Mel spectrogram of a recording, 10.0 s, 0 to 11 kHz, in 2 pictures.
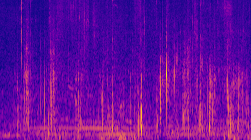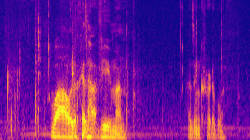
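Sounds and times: footsteps on gravel: 0:00.2 - 0:07.9.

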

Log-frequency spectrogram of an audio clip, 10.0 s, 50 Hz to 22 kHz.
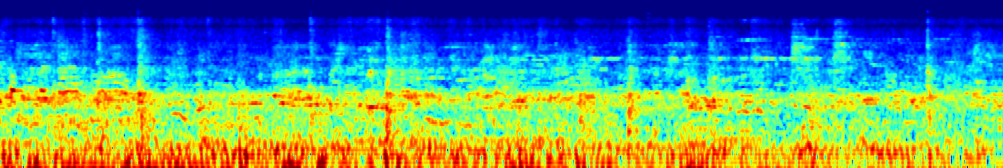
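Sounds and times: vendors and shoppers talking: 0:00.0 - 0:10.0.

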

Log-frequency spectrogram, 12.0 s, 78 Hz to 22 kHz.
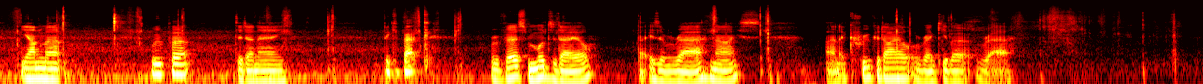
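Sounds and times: cards rustling: 0:00.0 - 0:05.7, 0:06.3 - 0:12.0
cards light ticks: 0:00.4 - 0:01.9, 0:02.8 - 0:03.5.

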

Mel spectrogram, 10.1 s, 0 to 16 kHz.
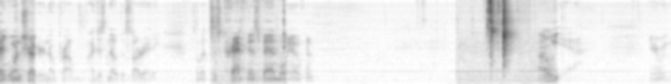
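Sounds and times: can cracking open: 0:07.3 - 0:07.8.

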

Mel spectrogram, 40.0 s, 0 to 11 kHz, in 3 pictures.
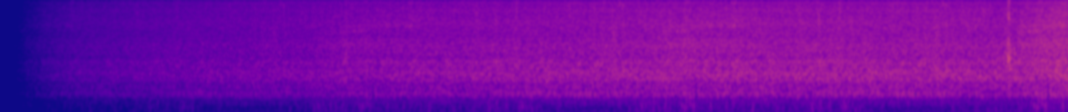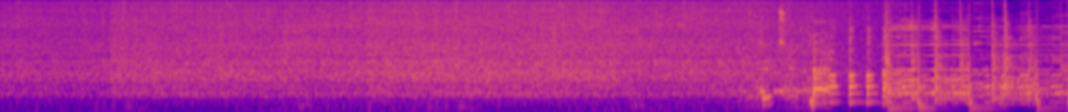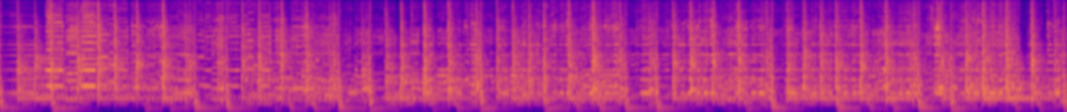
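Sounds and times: bees buzzing: 0:10.7 - 0:40.0.

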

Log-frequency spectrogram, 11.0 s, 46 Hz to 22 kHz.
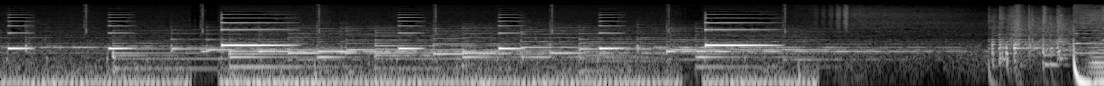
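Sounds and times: timer bell dings: 0:00.0 - 0:00.4, 0:01.1 - 0:01.4, 0:02.2 - 0:03.0, 0:04.0 - 0:04.3, 0:05.0 - 0:05.2, 0:06.0 - 0:06.3, 0:07.0 - 0:07.8
background music: 0:00.0 - 0:11.0.

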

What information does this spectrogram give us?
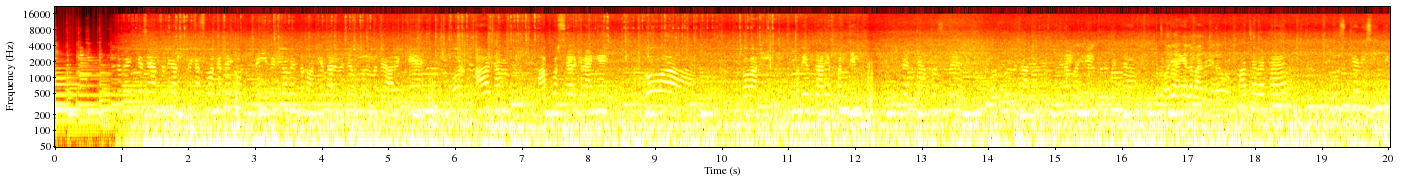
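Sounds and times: bus engine and road rumble: 0:00.8 - 0:20.0
man talking: 0:00.9 - 0:20.0.

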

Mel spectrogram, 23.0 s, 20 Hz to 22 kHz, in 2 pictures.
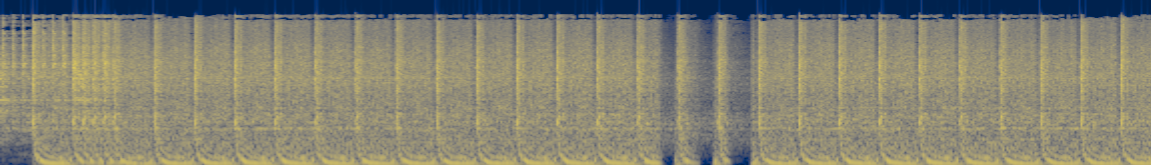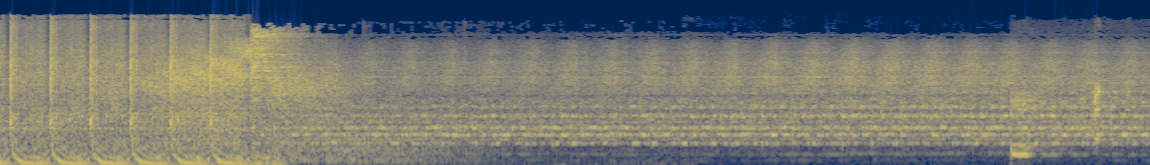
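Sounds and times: hard techno music: 0:00.0 - 0:23.0.

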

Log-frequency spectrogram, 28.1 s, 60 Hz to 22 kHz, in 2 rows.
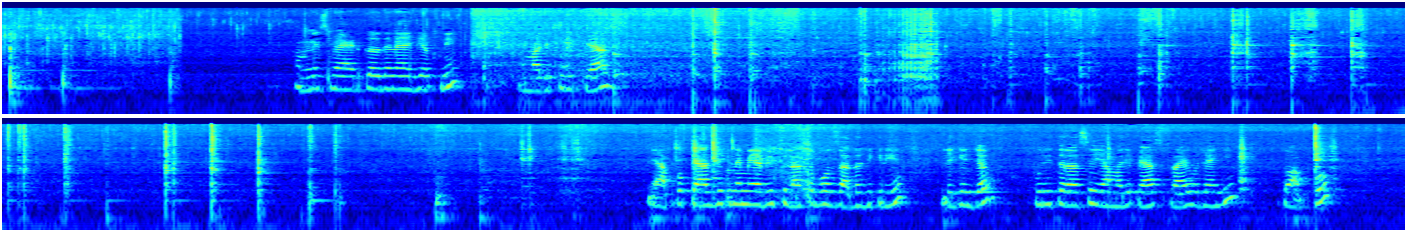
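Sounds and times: onions sizzling in hot oil: 0:00.0 - 0:28.0
metal spatula scraping pot: 0:05.5 - 0:14.8, 0:19.1 - 0:20.0, 0:20.8 - 0:22.4.

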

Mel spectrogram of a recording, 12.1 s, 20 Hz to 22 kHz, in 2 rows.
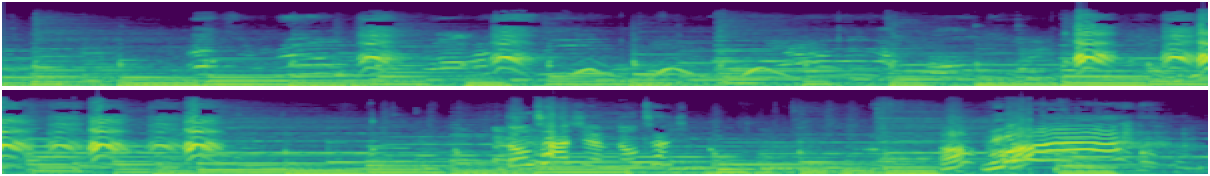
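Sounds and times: background music: 0:00.0 - 0:12.0
crow cawing harshly: 0:01.8 - 0:02.8, 0:05.3 - 0:07.2.

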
